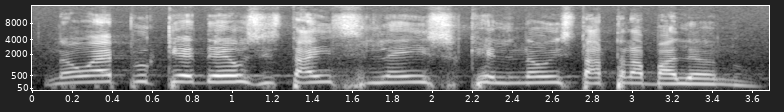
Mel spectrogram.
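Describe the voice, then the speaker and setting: A man from Brazil preaching a sermon as an evangelist, swinging from loud to hushed and questioning the congregation. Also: very high-pitched, brisk. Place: church sanctuary. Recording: long church reverb.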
